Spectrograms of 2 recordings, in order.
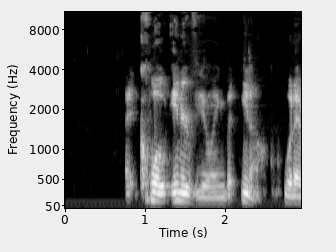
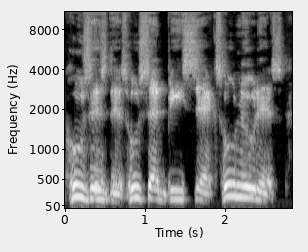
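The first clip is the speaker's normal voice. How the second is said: demanding teacher; 7 semitones higher, slower than usual. Retold or imitated. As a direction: bark out who wrote it. Retold teacher demanding answer owner.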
